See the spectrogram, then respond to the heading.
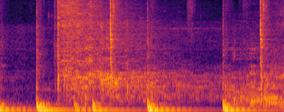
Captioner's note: gunshot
